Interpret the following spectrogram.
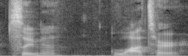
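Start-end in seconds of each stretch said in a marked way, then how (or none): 1.1-1.8 "water" pronounced carefully with a clear T. Shown as a demonstration. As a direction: sound out "water" on request, t and all. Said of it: "try to pronounce it".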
